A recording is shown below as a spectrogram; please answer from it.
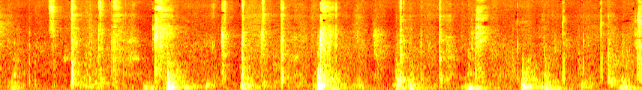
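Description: Footsteps walking across a floor, about two steps a second, picked up by a hand-held phone.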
